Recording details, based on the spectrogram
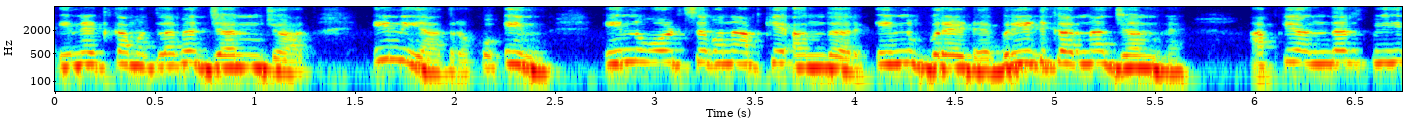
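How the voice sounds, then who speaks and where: A woman's voice: on the high side, highs cut off. Woman teaching vocabulary, repeating words. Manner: scolding, repeats key words, mixes English terms into Hindi. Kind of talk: online exam-prep lesson.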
